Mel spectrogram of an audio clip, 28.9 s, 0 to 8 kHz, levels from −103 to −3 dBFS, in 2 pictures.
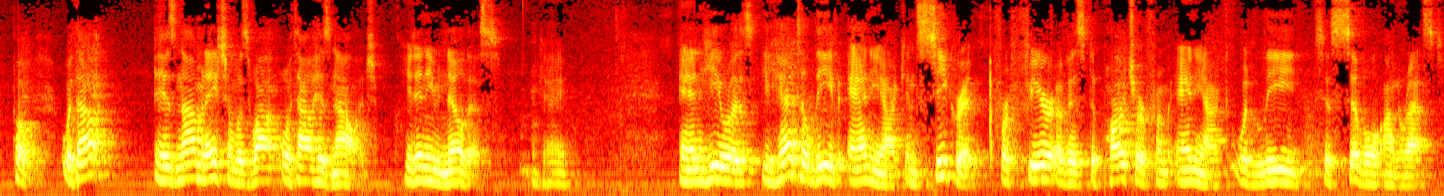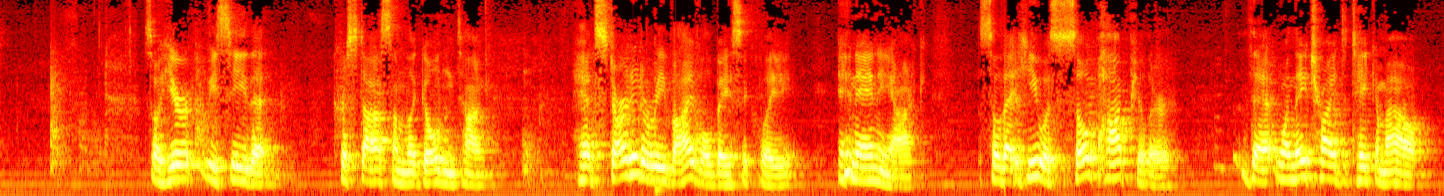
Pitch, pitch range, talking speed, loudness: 145 Hz, 125-170 Hz, 140 wpm, -14 LUFS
